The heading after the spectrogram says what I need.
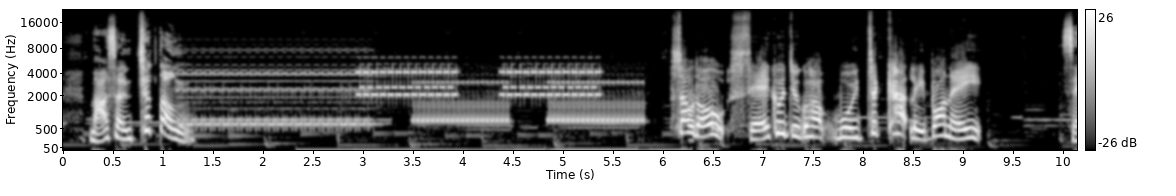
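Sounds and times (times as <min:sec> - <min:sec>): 
speech: 0:00.2 - 0:01.4, 0:06.2 - 0:09.3
telephone ringing with an electronic warbling tone: 0:00.7 - 0:07.8.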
